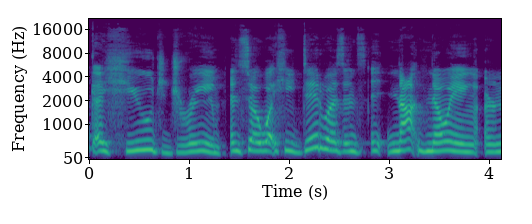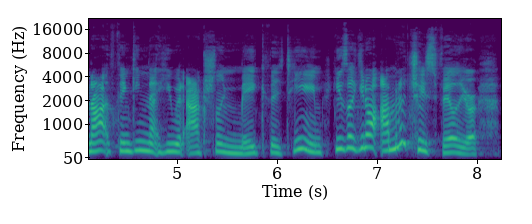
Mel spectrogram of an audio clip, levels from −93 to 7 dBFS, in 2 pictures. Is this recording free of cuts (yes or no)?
no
